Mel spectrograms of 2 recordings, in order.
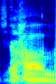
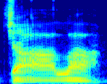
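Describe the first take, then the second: First: One word with the two parts run together. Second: Two separate words with the vowels kept apart. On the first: "you make a Leah song with the word to make Jahala" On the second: "Some people pronounce it Jah Allah"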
